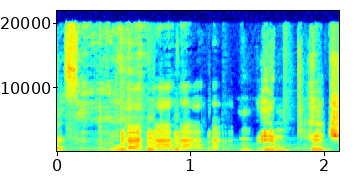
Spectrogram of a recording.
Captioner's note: laughing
